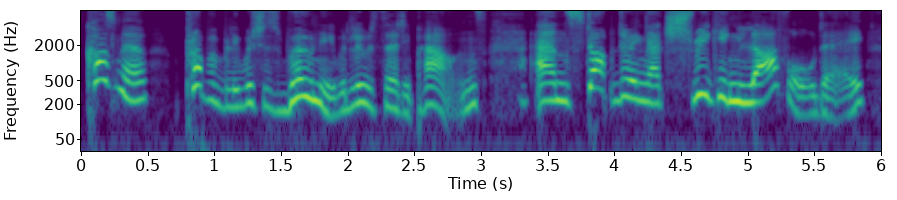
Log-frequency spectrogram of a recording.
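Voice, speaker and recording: A woman's voice: medium pitch, sing-song, unhurried, no echo, clean studio sound, voice pushed up. A woman voicing a combative, sarcastic, outspoken female friend who growls indignantly, as an audiobook character. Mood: scornful.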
